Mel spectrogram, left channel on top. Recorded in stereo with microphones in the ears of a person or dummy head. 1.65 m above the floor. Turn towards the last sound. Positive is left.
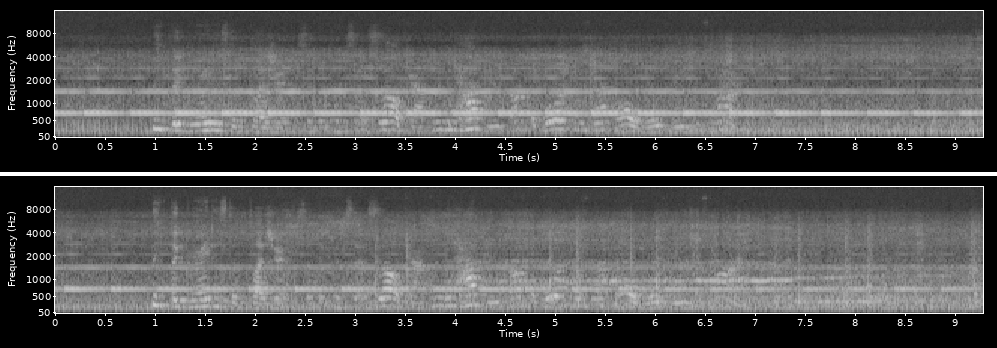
turn(degrees=-50)  # may be behind; listen again after turning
